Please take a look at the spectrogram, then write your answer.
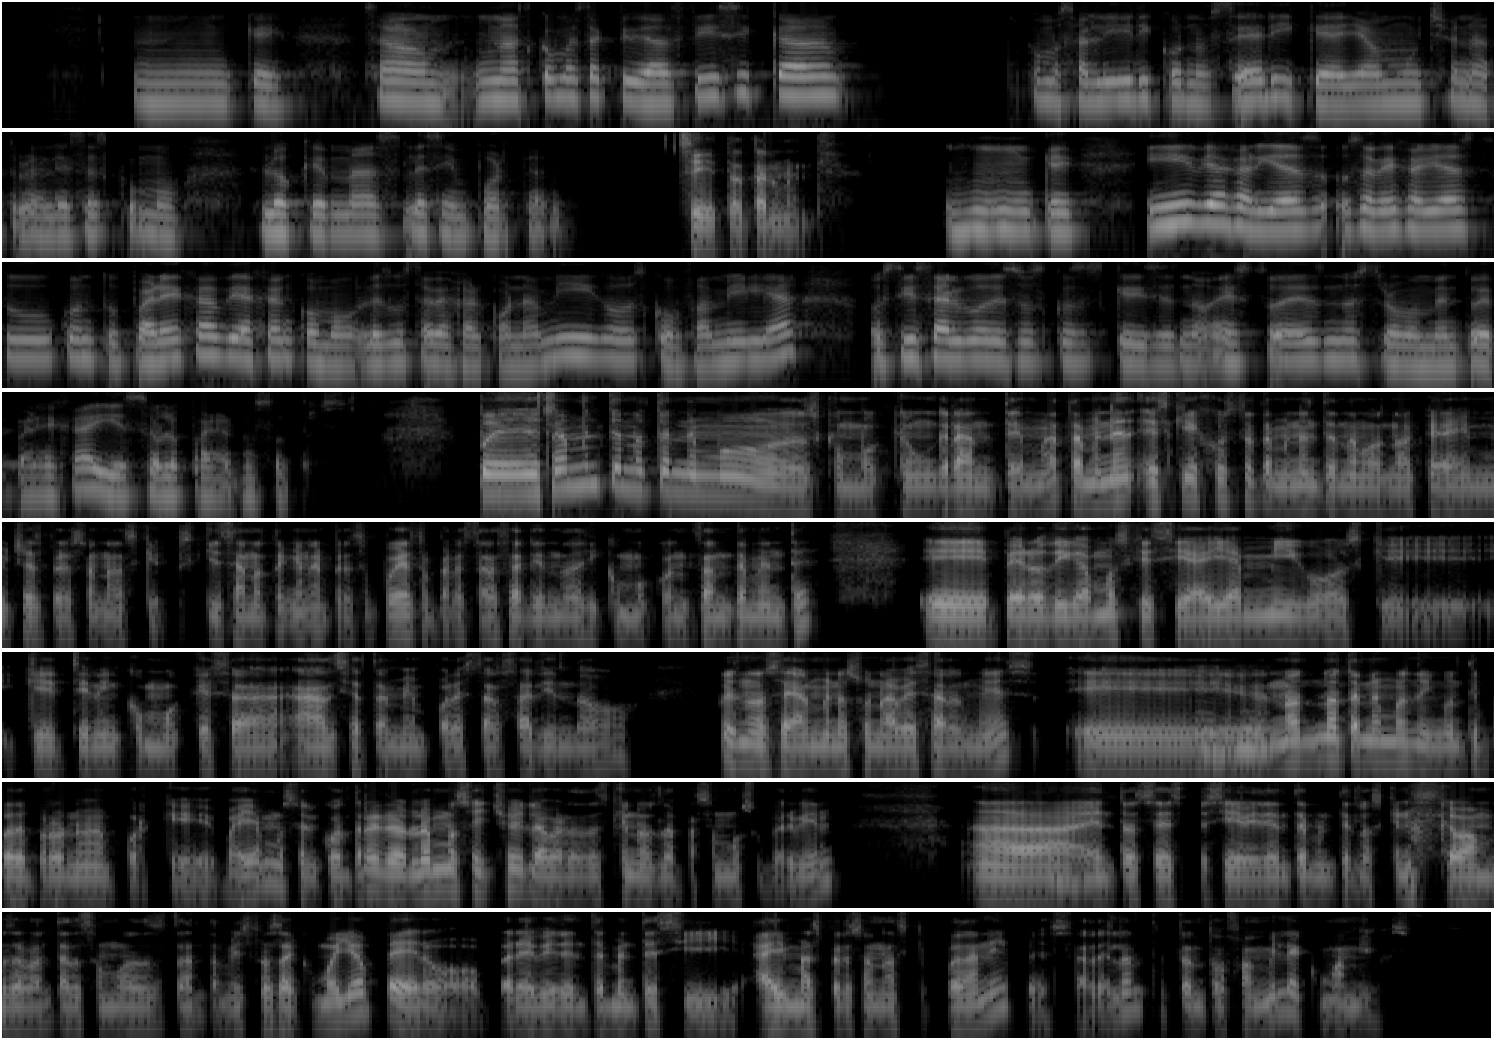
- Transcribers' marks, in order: tapping; other background noise
- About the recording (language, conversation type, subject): Spanish, advice, ¿Cómo puedo viajar más con poco dinero y poco tiempo?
